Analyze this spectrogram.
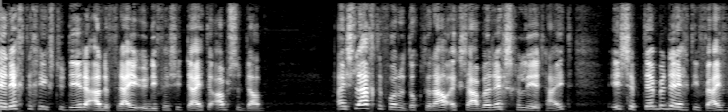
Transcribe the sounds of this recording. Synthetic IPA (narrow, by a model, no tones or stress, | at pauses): rɛχtəχɪŋstydɪːɾəʔa̰ːndəvrɛjəʔynivɛɹsitɛjtənɑmstərdɑm | hɛjslaːχtəvʊːɾəndɔk̚toɾaːlˠʔɛ̰ksaːmərɛχsχəlɪːɹtɦɛjt | ʔɪnsɛp̚tɛmbəɹneːχəntinvɛjvə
